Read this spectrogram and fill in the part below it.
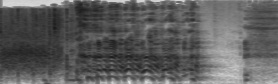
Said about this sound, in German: Und wenn der Techniker gut ist, dann ist jetzt Applaus eigentlich.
